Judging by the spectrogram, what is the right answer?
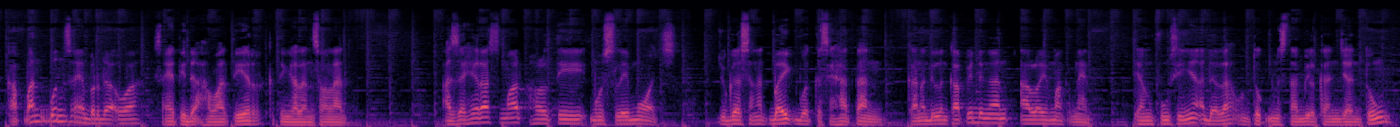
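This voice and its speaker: A man's voice: fairly low pitch, dark tone. A man who works as a preacher, delivering a scripted infomercial testimonial. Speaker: preacher giving a product testimonial. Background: music.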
